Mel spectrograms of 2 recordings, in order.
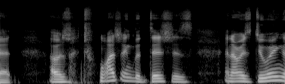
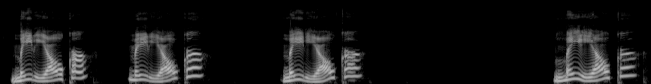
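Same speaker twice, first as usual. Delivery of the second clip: slow, drawn-out cartoon voice swooping up high; 8 semitones higher than usual. Showing the one word they can say confidently in a Squidward voice. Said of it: "The only thing I'm confident saying in the Squidward voice is um mediocre".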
